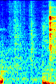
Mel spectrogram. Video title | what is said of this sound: Ein Tag persönlicher Koch für @Angeschrien 🥞 | Schön knusprig. Hört ihr das?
